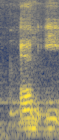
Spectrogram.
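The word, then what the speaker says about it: Niamh: if we had Bailey recently NE is cute n e e v e well oh wait wait gosh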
